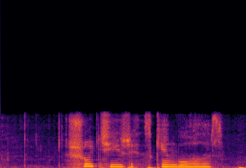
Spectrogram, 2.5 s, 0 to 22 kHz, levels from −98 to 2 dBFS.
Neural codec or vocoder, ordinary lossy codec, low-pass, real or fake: codec, 16 kHz, 8 kbps, FreqCodec, smaller model; none; 7.2 kHz; fake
